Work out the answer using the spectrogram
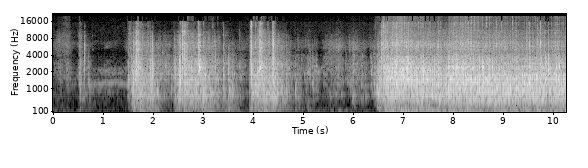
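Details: Yamaha 125 single (YBR/XTZ 125): after some handling it fires up with a loud, clattery mechanical racket over the idle; play found in the camshaft bearing.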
